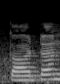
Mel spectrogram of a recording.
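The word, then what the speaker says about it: curtain: ये कर्टन, ये माउंटन। ठीक, ये सर्टन, ये विलन। इसमें ए आई आ रहा है, लेकिन ए आई का उच्चारण क्या है, छोटा आ के रूप में हो रहा है।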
